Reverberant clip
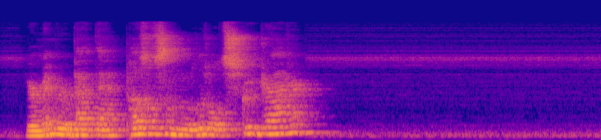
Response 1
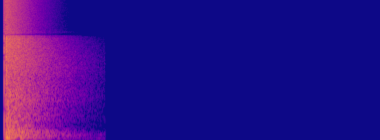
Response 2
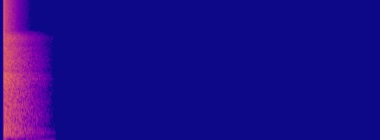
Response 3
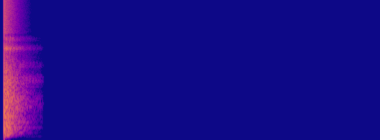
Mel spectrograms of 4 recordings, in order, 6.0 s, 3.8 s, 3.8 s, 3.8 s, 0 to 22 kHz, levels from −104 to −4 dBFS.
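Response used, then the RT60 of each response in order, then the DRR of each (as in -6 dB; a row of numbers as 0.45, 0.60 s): 2; 1.0, 0.65, 0.45 s; -13.5, -12.0, -6.5 dB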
